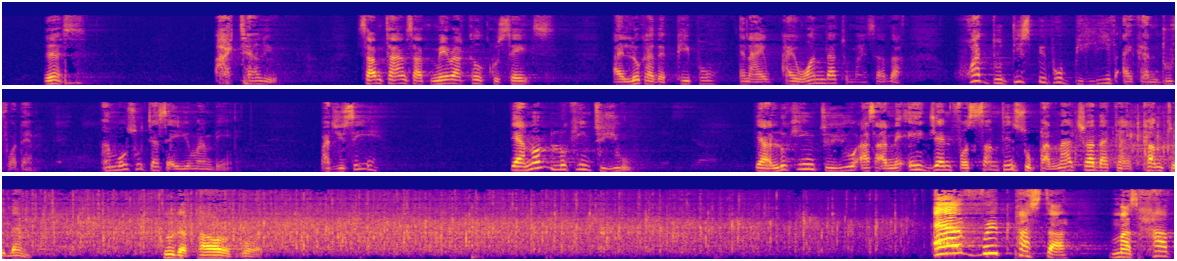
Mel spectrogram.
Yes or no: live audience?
yes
